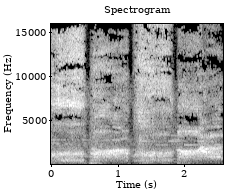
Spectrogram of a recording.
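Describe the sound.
A voice imitates a person breathing heavily, taking in air in large gulps: three long, loud, rasping pulls of air in steady succession, with brief gaps between them and no speech.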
